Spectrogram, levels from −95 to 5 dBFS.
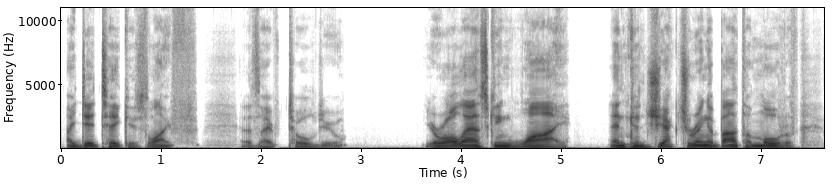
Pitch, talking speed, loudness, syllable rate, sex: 100 Hz, 150 wpm, -18 LUFS, 5.0 syllables/s, male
